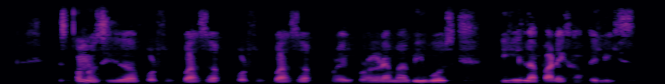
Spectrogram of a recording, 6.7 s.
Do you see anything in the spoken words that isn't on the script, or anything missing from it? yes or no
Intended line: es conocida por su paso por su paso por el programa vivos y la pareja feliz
no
